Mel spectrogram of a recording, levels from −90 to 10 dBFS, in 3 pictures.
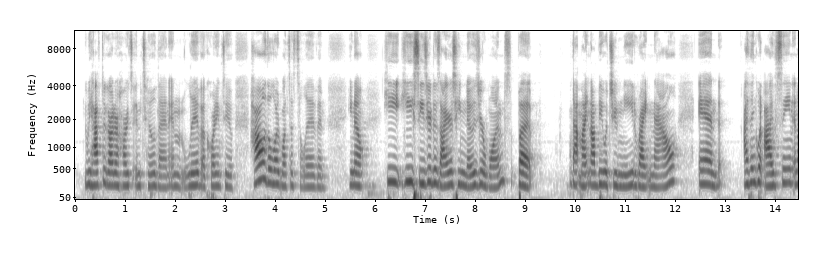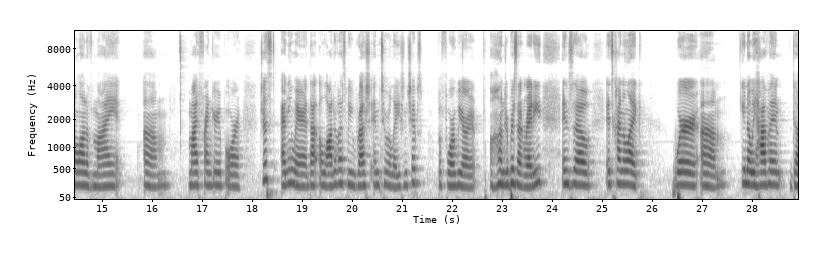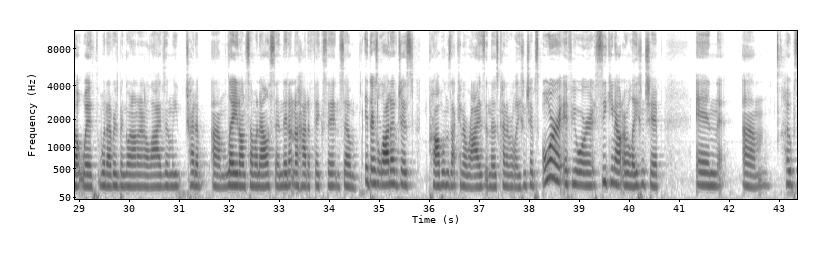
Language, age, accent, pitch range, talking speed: English, 20-39, American, 195-220 Hz, 190 wpm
